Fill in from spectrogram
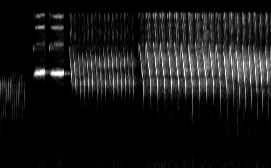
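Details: A canary sings: a low buzzy burst, two clear pure whistled notes, then a fast high trill. This gives way to a louder, pulsing series of repeated notes, several each second.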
